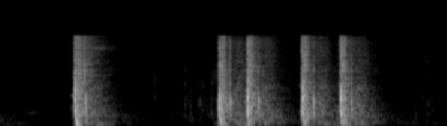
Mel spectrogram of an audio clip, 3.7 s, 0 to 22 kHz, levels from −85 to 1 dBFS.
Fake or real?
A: fake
